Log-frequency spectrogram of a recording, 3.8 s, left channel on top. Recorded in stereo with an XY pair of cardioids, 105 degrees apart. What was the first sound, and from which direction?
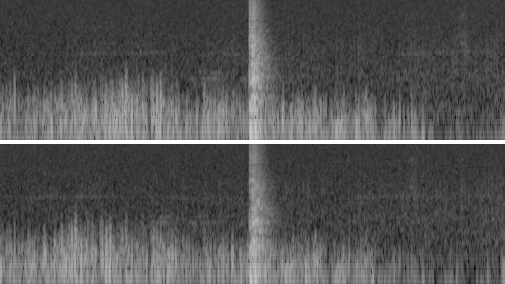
A gunshot, 45° left.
